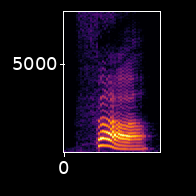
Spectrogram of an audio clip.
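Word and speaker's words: فاء: And now, fa. Fortunately, this letter is very easy to pronounce. Let's watch the shapes anyway. Fa is the equivalent of the letter F.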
